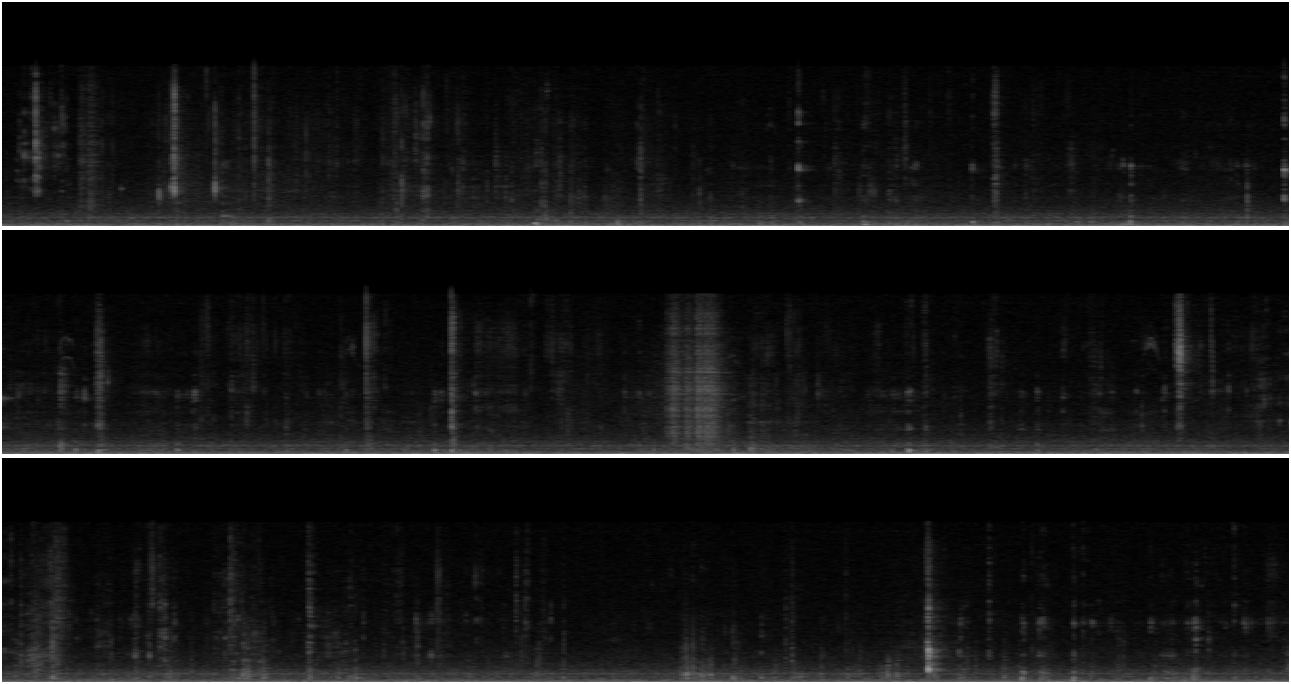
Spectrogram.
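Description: Close-miked chewing of a mouthful of sausage pretzel: soft, wet mouth clicks and smacks over a steady low hum. A short rushing noise comes about halfway through.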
